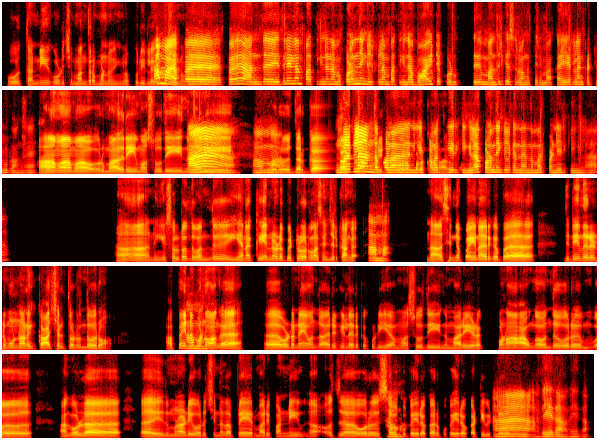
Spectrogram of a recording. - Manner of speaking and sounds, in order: "சொல்ல வரீங்க" said as "சொன்னவரீங்க"; static; mechanical hum; drawn out: "மாரி"; drawn out: "ஆ"; distorted speech; tapping; other background noise; "இடத்துக்கு" said as "இடக்கு"; in English: "பிரேயர்"; drawn out: "ஆ"
- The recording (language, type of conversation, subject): Tamil, podcast, மனதில் வரும் எதிர்மறை சிந்தனைகளை நீங்கள் எப்படி தணிக்கிறீர்கள்?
